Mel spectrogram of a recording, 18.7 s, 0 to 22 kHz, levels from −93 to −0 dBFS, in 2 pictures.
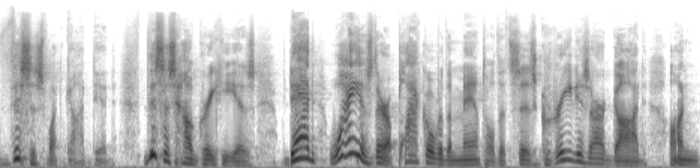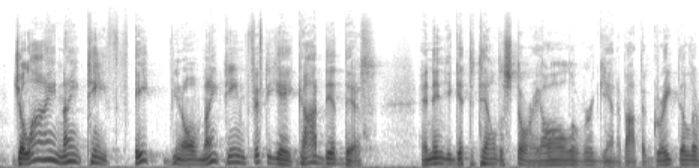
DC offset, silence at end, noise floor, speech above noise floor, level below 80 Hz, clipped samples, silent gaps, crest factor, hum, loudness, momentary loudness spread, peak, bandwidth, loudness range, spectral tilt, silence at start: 0.3%; 0 s; -58 dBFS; 29 dB; -58 dBFS; under 0.1%; none; 20 dB; none; -29 LUFS; 15 LU; -8 dBFS; 16 kHz; 7 LU; -5 dB/octave; 0 s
